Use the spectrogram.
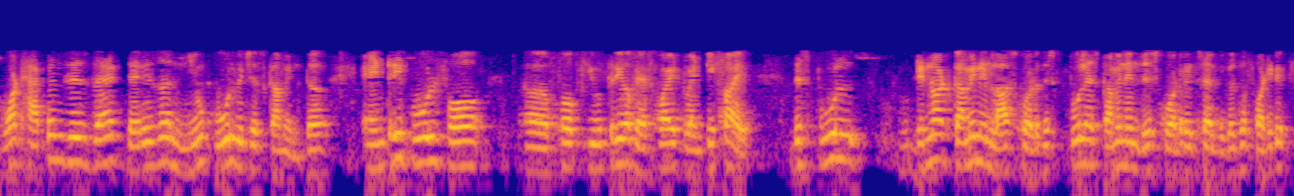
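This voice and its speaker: A man with an Indian accent answering analysts as a company executive, speaking off the cuff in a halting way and repeating words. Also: fairly high pitch. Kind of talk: unscripted earnings call answers. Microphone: telephone conference call. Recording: narrow, tinny phone conference line.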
